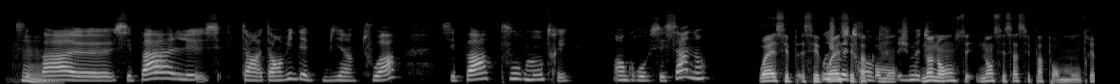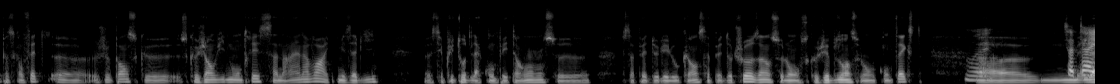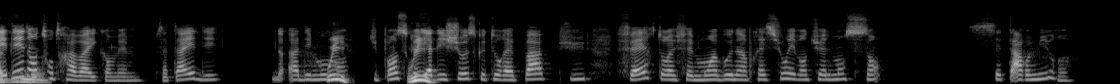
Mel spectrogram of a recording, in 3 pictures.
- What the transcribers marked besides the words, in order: none
- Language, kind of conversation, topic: French, podcast, Quel style te donne tout de suite confiance ?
